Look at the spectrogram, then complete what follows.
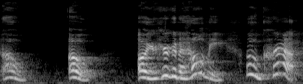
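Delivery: a startled, laughing "oh crap"; startled panic. Retold or imitated. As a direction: voice jumps high in surprise. Retold panic at the call.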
